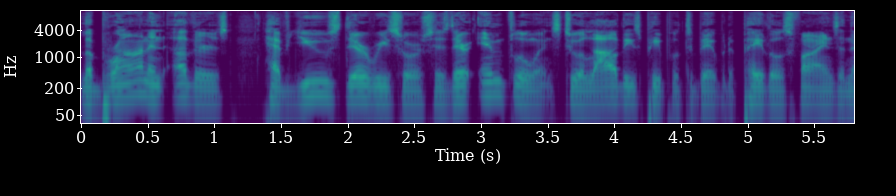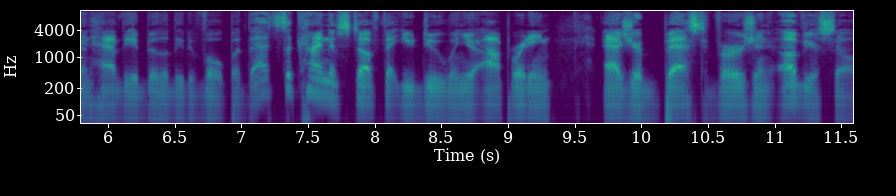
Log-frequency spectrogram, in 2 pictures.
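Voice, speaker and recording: A man's animated, fairly low voice at a fairly quick pace, with ordinary pitch variation and a dry, close sound free of echo. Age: 50s. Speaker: podcast host, leadership coach. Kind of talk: motivational talk.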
